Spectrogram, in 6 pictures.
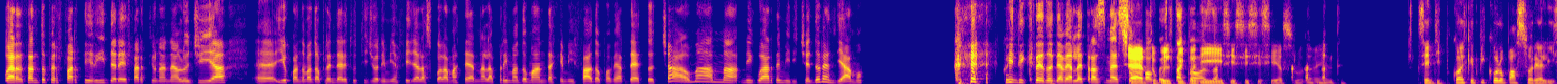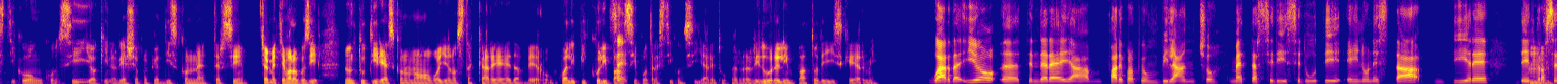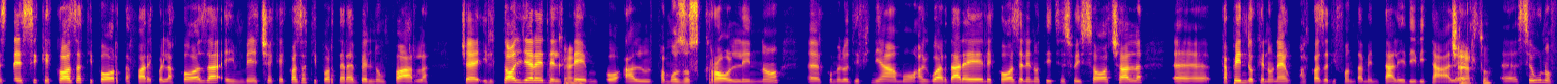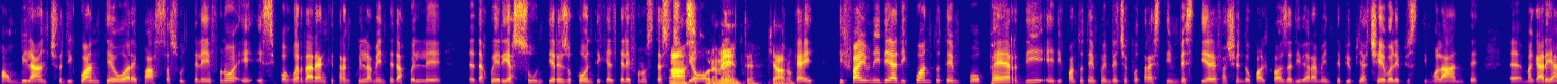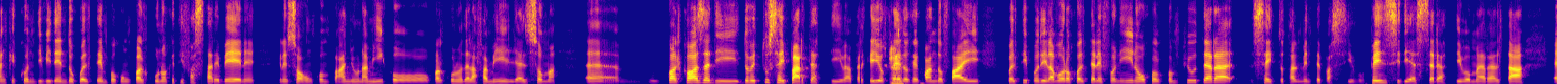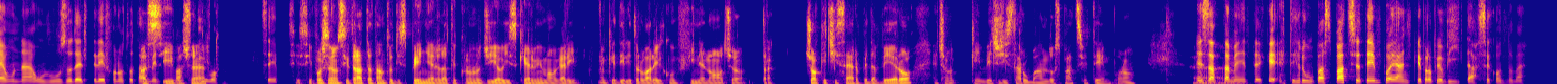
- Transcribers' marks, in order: "Guarda" said as "guara"; chuckle; chuckle; "proprio" said as "propio"; "Cioè" said as "ceh"; tapping; "proprio" said as "propio"; "Cioè" said as "ceh"; in English: "scrolling"; "offre" said as "opre"; other background noise; chuckle; "proprio" said as "propio"
- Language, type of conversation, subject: Italian, podcast, Come gestisci schermi e tecnologia prima di andare a dormire?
